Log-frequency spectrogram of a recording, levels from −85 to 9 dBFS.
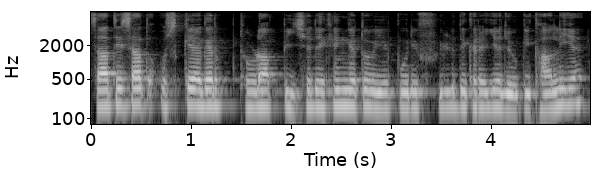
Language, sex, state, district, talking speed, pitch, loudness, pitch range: Hindi, male, Uttar Pradesh, Lalitpur, 215 wpm, 155 Hz, -19 LUFS, 150-165 Hz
